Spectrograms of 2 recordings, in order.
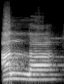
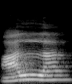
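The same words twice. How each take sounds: First: The word is said quickly and firmly. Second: The word is said softly and loosely. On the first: The speaker calls it right. "আল্লাহ শক্ত করে" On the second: The speaker calls it wrong. "এইরকম না"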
